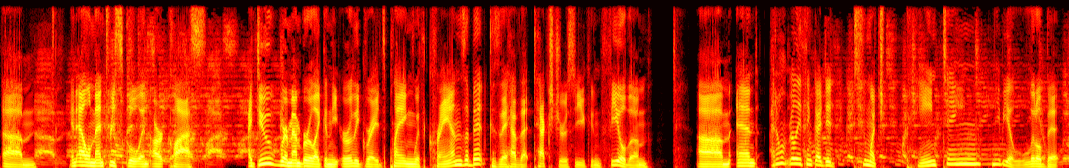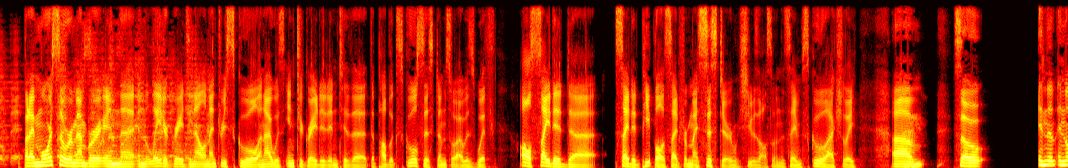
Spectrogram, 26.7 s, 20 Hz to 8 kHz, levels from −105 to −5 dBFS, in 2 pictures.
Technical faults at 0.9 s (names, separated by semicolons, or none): feedback echo between two devices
